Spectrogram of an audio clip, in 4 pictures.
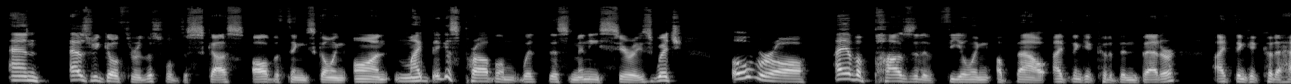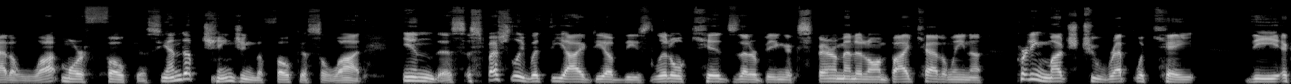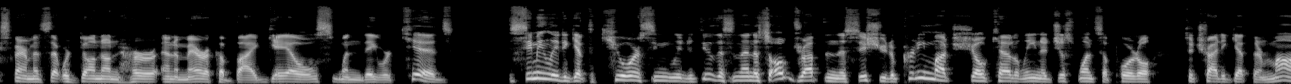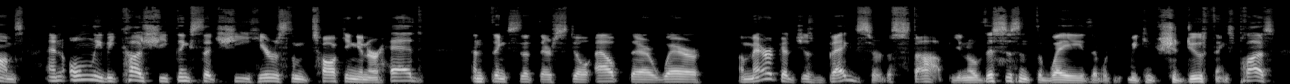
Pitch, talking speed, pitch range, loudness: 135 Hz, 185 wpm, 115-165 Hz, -18 LUFS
